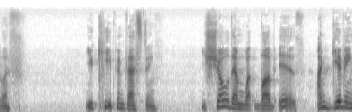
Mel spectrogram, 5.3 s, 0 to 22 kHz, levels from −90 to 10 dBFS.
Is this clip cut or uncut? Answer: uncut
